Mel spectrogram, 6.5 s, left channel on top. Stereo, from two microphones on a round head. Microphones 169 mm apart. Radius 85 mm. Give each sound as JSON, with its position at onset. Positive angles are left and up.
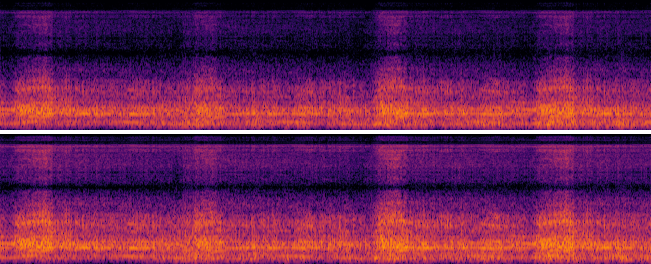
{"t": 0.0, "sound": "an engine running", "side_deg": -35}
